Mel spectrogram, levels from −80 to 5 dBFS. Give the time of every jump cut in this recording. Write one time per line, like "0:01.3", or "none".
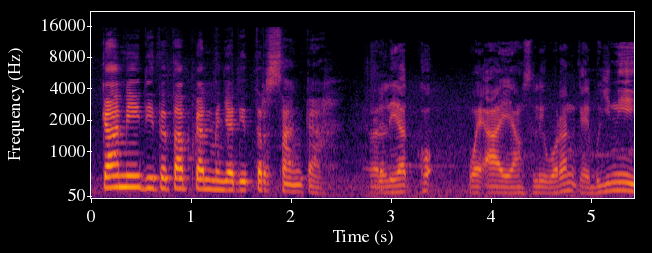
0:02.8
